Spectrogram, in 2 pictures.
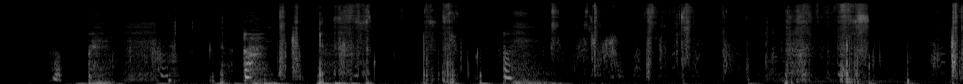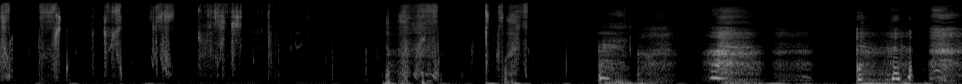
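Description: Crunching as a piece of chocolate candy is bitten and chewed: many crisp, sharp bursts in an uneven rhythm, with short quiet gaps and no talking.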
